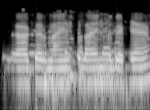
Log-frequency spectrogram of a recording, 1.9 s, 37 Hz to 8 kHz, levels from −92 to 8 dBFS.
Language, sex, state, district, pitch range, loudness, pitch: Hindi, male, Chhattisgarh, Raigarh, 140-150 Hz, -13 LUFS, 145 Hz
